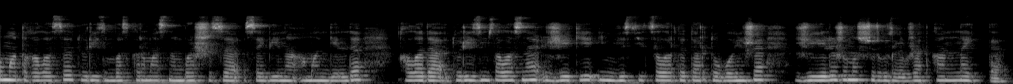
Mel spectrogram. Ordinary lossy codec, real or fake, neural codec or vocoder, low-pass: none; real; none; 9.9 kHz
